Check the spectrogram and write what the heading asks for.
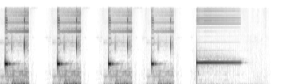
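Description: Quiz countdown timer sound effect: a short beep about once a second, four times, then a longer steady beep about four seconds in that marks time up.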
